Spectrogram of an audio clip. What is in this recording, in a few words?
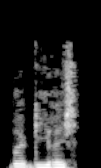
"begierig", German; adjectives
